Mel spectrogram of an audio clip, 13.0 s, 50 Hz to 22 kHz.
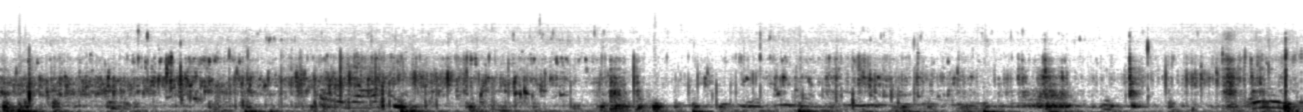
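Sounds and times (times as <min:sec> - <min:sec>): paddle knocking against kayak hull: 0:00.0 - 0:01.6, 0:02.4 - 0:03.1, 0:06.0 - 0:13.0.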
